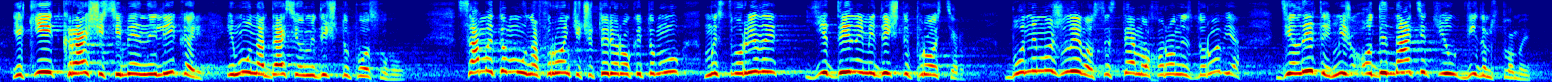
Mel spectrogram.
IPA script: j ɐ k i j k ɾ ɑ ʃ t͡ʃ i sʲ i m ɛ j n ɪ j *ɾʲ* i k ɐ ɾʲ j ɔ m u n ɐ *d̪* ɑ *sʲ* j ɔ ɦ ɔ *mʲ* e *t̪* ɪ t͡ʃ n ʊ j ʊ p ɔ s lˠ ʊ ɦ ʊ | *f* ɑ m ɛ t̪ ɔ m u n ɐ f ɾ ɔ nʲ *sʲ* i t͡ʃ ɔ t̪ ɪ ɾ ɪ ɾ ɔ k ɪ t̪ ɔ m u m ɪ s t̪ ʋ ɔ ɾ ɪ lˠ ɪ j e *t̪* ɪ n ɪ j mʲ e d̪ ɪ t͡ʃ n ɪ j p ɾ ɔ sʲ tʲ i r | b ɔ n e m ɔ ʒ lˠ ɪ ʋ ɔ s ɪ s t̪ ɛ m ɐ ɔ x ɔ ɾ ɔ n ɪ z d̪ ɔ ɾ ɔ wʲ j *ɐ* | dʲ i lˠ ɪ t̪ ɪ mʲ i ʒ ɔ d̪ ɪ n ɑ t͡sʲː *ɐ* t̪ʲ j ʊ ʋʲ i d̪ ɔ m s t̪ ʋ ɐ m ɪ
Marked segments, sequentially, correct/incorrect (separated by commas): incorrect, correct, correct, correct, incorrect, incorrect, incorrect, incorrect, correct, correct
